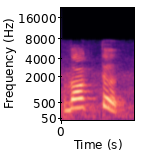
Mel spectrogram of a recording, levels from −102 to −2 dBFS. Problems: constant background noise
